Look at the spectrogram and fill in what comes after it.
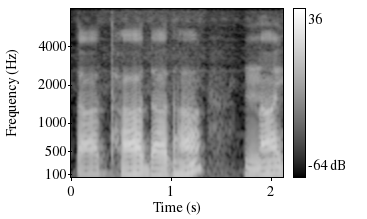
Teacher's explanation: त, थ, द, ध, न ये सभी दंत से ये उच्चारित किया जाता है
